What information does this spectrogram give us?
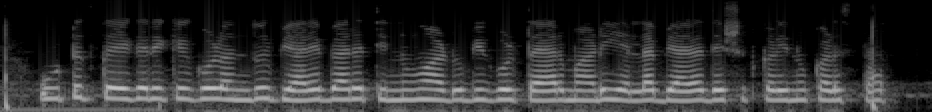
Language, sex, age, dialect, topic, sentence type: Kannada, female, 18-24, Northeastern, agriculture, statement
